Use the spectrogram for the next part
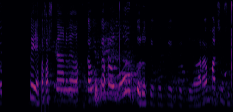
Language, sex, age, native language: Icelandic, male, 18-19, Icelandic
